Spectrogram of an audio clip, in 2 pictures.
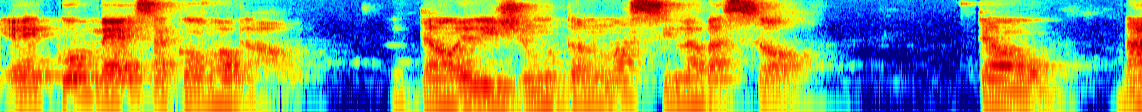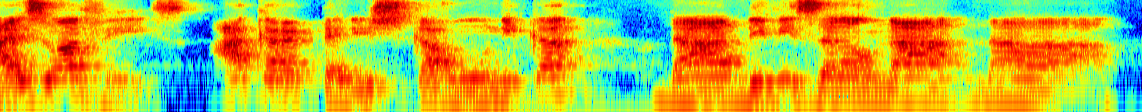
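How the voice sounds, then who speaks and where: A male teacher with a Brazilian Portuguese accent, patiently explaining a recorded lesson with many check-ins to the class. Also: fairly high pitch. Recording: echoey room, dull lo-fi audio.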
